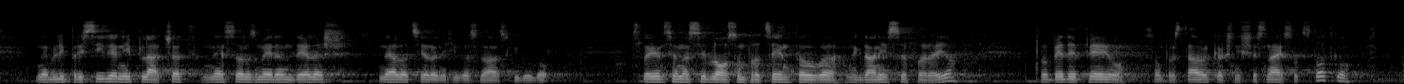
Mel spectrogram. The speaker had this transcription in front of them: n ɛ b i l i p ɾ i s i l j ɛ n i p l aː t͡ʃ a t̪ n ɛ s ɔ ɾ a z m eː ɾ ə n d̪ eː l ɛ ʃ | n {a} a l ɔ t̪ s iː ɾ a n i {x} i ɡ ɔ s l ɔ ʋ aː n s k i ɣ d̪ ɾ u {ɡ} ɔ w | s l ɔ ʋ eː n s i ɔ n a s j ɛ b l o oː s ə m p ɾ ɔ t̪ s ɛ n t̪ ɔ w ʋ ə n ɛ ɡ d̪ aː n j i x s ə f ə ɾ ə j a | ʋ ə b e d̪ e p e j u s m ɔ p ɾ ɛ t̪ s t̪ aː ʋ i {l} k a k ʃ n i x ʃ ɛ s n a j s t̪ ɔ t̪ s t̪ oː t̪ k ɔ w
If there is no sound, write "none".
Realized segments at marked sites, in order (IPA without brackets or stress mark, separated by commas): ɛ, x, ɡ, l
